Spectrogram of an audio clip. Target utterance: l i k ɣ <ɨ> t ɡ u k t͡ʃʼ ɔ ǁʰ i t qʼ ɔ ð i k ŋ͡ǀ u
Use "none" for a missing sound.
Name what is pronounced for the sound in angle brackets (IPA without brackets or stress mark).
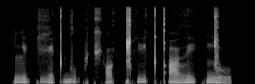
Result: e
